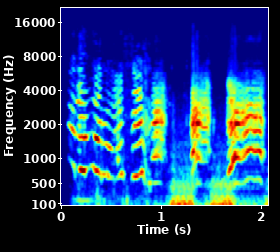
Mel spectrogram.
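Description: A woman's high-pitched squealing screams: several short, wavering cries, then a longer one near the end that rises and holds.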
